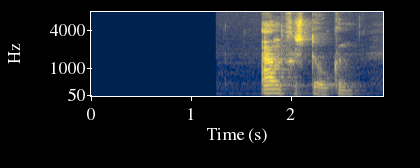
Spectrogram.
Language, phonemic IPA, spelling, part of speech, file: Dutch, /ˈaŋɣəˌstokə(n)/, aangestoken, adjective / verb, Nl-aangestoken.ogg
- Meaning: past participle of aansteken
